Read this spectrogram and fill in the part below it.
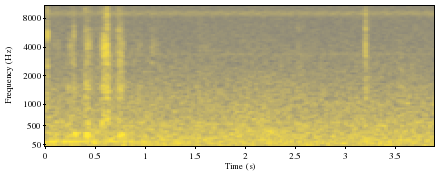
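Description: Pliers click faintly against metal.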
